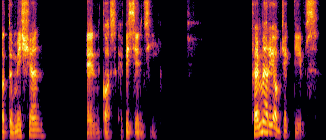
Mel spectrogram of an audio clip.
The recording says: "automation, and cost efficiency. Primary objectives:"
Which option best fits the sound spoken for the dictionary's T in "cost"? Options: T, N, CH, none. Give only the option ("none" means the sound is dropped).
none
